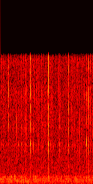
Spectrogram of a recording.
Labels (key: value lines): label: ambient
recorder: HydroMoth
